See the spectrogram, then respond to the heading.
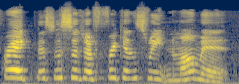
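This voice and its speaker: A woman's voice: very high voice, normal speed, fairly bright tone. A woman reading a story aloud as an amateur narrator, informal and given to apologetic, self-interrupting asides.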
